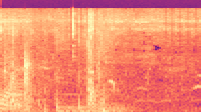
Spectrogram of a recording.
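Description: BMX bike rolling down a skate-park ramp and coasting away: a rush of tyre noise at first, then a few light clicks and rattles from the bike that fade out.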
